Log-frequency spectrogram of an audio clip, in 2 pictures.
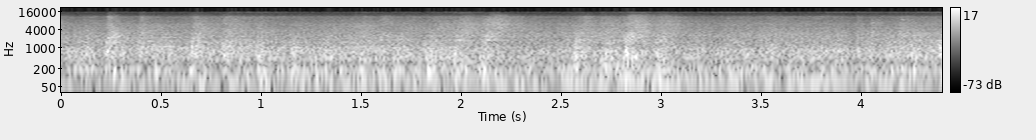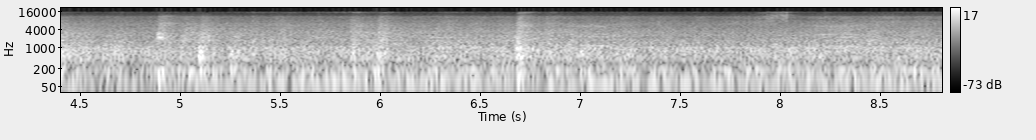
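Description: LHB passenger coach of an Indian express train running on the track: a steady low rumble of wheels on rail, with sharp clicks at uneven spacing as the wheels pass over rail joints.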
